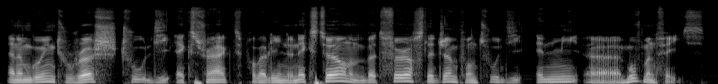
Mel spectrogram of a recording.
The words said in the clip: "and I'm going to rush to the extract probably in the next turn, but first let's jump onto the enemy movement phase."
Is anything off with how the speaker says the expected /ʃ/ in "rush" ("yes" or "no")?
no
